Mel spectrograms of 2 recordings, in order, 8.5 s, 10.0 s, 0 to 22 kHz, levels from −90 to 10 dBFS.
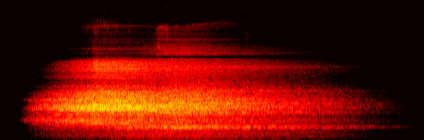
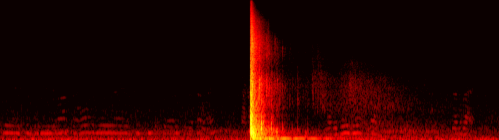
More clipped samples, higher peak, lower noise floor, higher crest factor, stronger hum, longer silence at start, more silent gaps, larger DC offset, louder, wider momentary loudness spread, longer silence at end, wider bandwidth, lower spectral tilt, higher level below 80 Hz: neither; second, -8 dBFS vs 0 dBFS; first, -84 dBFS vs -62 dBFS; second, 18 dB vs 26 dB; neither; second, 0.75 s vs 5 s; neither; neither; second, -24 LUFS vs -15 LUFS; second, 22 LU vs 31 LU; second, 2.3 s vs 4.3 s; second, 11.5 kHz vs over 20 kHz; second, -2.5 dB/octave vs -5 dB/octave; second, -74 dBFS vs -38 dBFS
